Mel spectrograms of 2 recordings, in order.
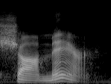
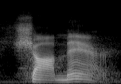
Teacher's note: So a word like shamer, we accent on the last syllable. It's not accented on the first. It's not shamer, it's shamer.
